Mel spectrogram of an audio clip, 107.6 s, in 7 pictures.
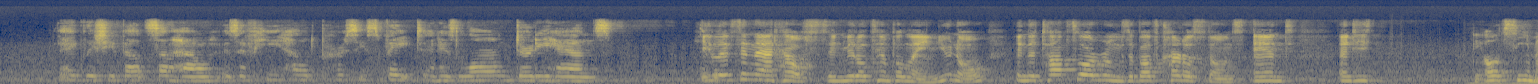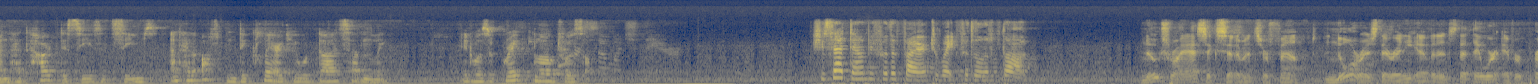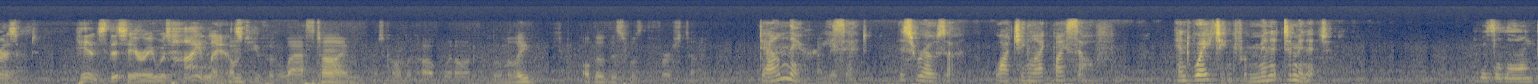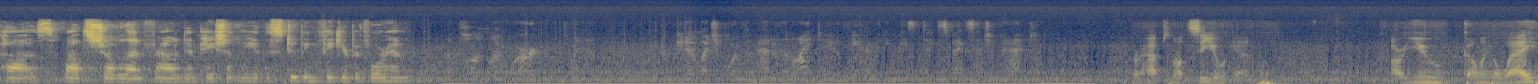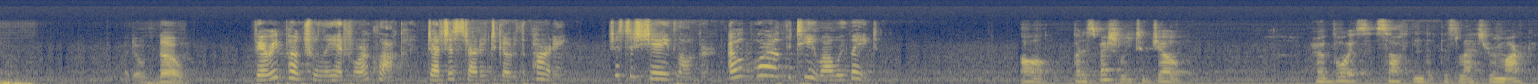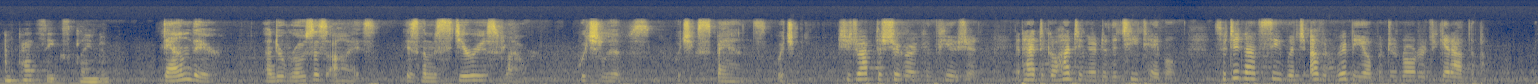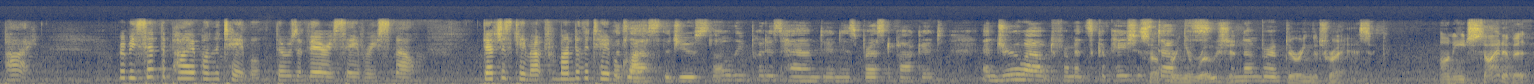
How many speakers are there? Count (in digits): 8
